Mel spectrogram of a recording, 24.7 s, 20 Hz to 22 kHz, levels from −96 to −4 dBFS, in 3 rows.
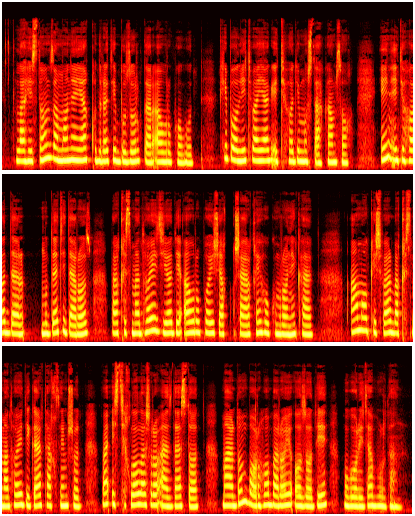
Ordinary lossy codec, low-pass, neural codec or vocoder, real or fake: none; 14.4 kHz; none; real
